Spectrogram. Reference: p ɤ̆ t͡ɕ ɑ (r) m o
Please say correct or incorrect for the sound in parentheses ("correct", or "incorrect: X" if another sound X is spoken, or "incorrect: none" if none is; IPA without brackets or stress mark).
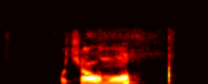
incorrect: l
